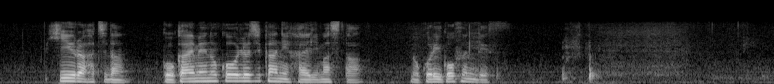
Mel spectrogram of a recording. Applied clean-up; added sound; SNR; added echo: none; none; none; none.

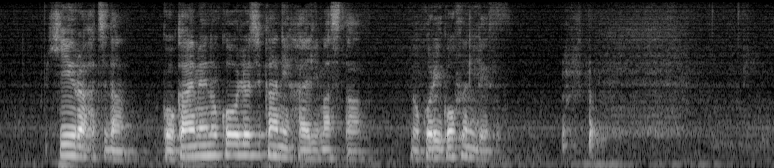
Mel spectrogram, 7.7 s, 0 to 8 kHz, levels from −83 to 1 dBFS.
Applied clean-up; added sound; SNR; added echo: none; none; none; reverberation time 0.7 s.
